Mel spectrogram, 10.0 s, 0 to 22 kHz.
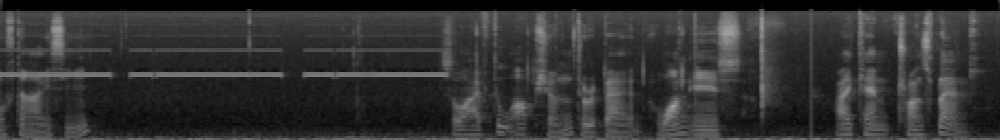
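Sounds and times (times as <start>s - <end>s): multimeter continuity beep: 0.0s - 4.8s
low hum: 0.0s - 10.0s.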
